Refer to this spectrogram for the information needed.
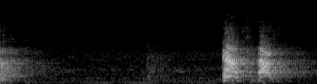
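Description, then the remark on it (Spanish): A dog inside a house barks from behind a door: one bark fading at the start, a short quiet stretch, then two loud, sharp barks in quick succession near the end. “El perro continúa ladrando tras la puerta.”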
